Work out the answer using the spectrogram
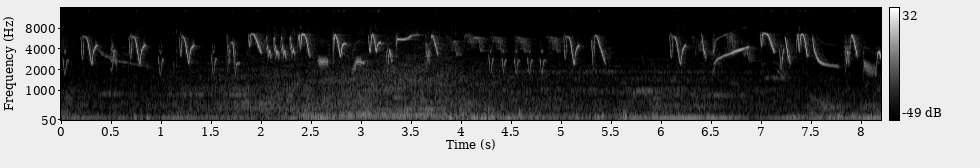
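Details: Sanger, the yellow-fronted canary, pouring out an unbroken rolling ngerol song for tutoring other songbirds: dense sequences of quick high chirps and looping whistled slurs over a low steady hum.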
